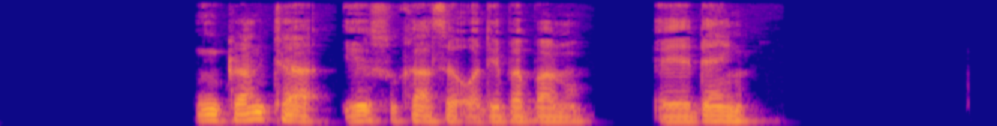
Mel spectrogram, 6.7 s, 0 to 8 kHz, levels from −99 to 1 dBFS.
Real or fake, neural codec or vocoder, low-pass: real; none; 7.2 kHz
